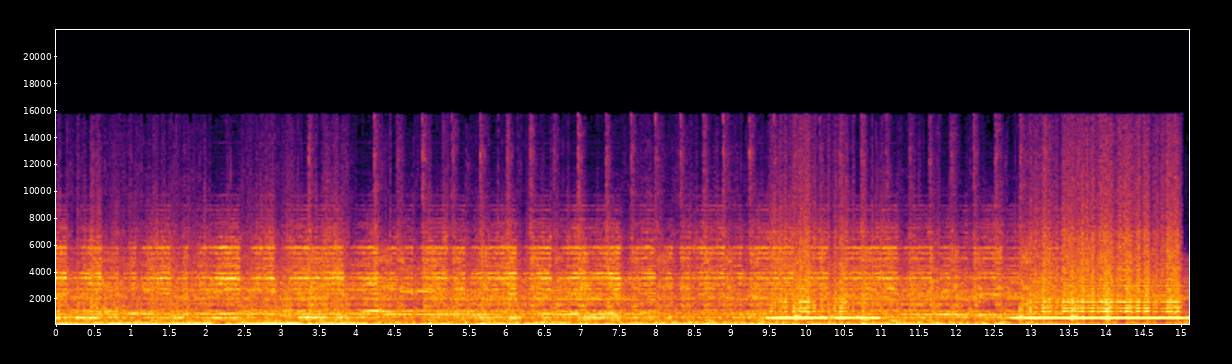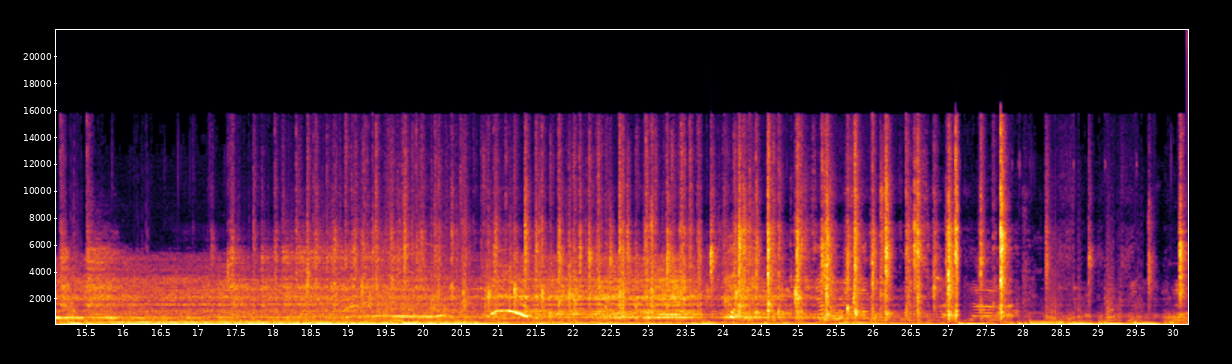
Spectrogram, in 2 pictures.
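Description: Post-punk band playing live: electric guitars with held, ringing notes over bass and drums, loud and dense. Sharp drum hits stand out in the last few seconds.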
